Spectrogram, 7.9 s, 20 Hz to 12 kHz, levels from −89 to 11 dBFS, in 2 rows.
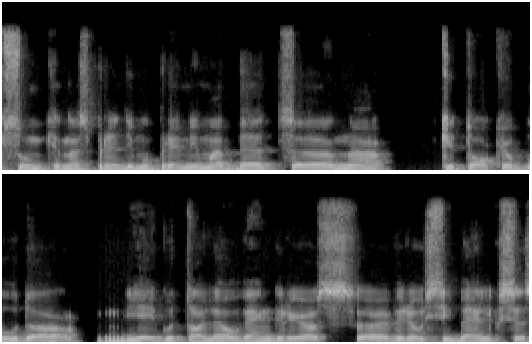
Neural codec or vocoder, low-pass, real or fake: none; 9.9 kHz; real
